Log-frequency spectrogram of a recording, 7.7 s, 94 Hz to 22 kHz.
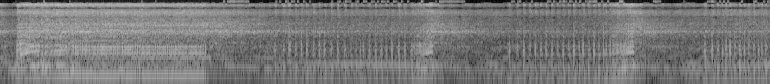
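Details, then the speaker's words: Yamaha F1ZR two-stroke after a major service and porting for daily use; carburettor setting, lean before, now right; standard 14/38 gearing. Crisp, ringing revs climb and drop cleanly several times with no bogging. Normal running. "Oh ini saya udah pas banget settingannya untuk harian. Nah jadi kan di portingnya ini untuk harian ya."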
